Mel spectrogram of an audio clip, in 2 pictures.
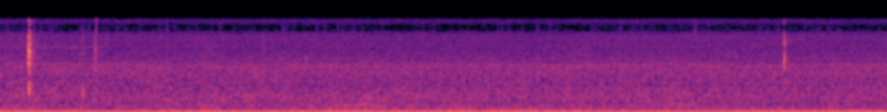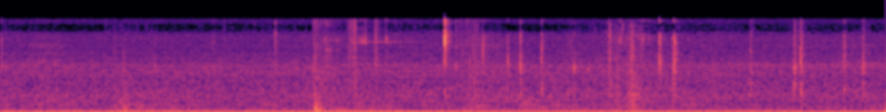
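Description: Short menu clicks sound now and then as items are picked.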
